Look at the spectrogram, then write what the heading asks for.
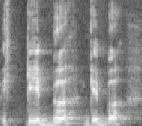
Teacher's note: It becomes an E ending, which is pronounced like a schwa. For example, I give, ich gebe, so it's an ending.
